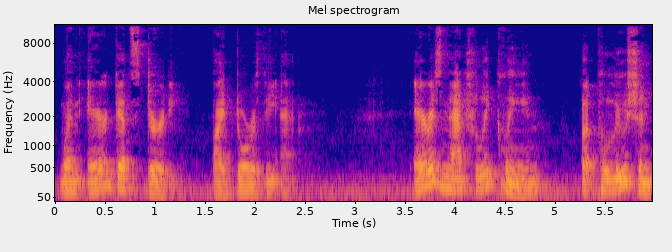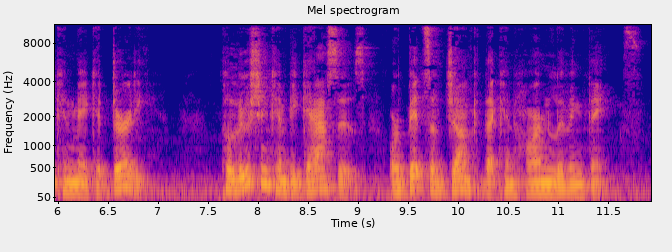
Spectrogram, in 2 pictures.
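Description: A man reads a picture book aloud for young kids, his pitch swinging widely as he brings the story to life. His voice has a husky edge to it, and he leaps upward for each character's line. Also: measured pace. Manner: animated read-aloud, jumps high for character quotes. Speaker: storytime reader.

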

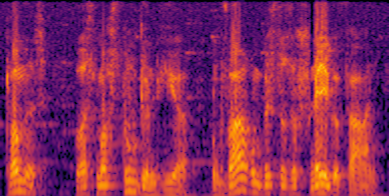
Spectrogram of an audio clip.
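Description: A man's voice: lowish voice, expressive, moderate pace, a little mellow, faint music behind, natural voice. A man voicing a stern, reproachful middle-aged railway boss in a cartoon dub. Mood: stern scolding. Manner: reproachful, authoritative.

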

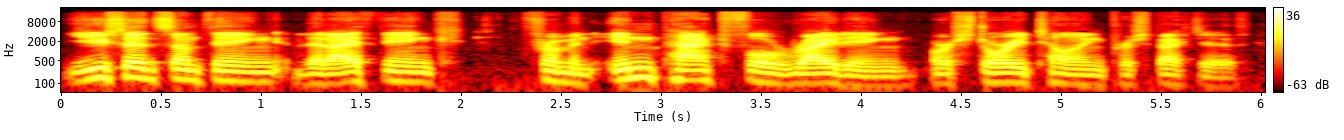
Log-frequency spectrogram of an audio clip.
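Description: A man's voice: on the low side, measured pace, fairly bright tone, no room sound, studio quality. An American man in his forties hosting a casual podcast discussion, talking emphatically and repeating words for emphasis. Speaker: podcast host. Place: bedroom at home, on a video call. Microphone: close desk microphone with headset.

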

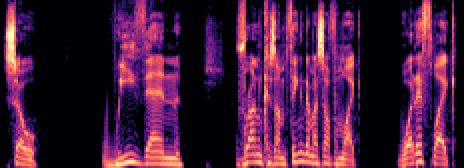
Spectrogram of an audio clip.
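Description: A man in his thirties, a comedian guest, telling animated jokey stories on a podcast couch into a close boom mic. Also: moderate pace, dry recording. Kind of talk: casual storytelling chat. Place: living room studio with couch.

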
